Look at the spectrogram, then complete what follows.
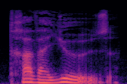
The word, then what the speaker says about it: travailleuse: You don't pronounce the final S, so you get travailleuse.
